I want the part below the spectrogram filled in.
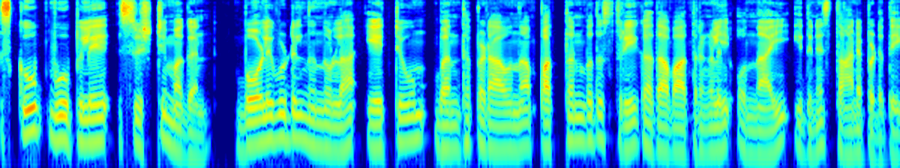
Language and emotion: Malayalam, neutral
